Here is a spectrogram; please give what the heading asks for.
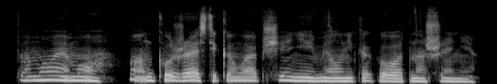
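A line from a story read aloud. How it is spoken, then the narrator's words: Weak, grating little voice. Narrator (Russian): продолжал Энди своим слабым, раздражающим голоском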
